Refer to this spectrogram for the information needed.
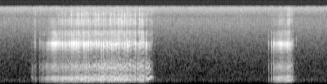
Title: Funny cat snoring while dreaming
